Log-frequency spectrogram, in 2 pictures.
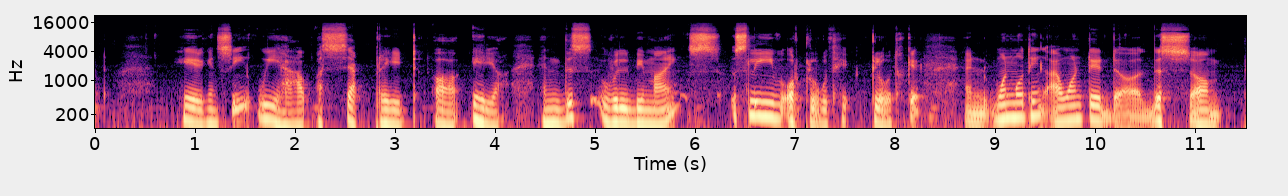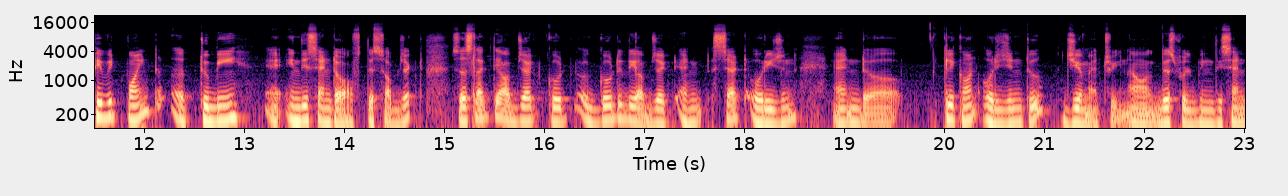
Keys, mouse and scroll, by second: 1.1 click, 1.5 click, 2.1-4.5 middle drag, 4.5 s, 7.1 `, 9.2 click, 10.3 click, 10.9 click, 11.5 s, 21.4 click.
